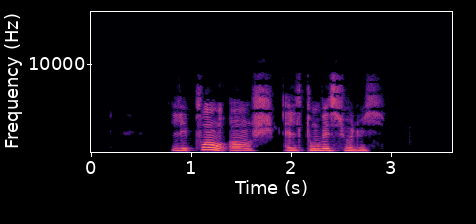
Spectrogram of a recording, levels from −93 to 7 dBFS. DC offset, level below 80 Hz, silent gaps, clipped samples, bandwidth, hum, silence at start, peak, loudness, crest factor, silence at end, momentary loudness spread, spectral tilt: under 0.1%; -76 dBFS; none; under 0.1%; 9.4 kHz; none; 0.8 s; -10 dBFS; -27 LUFS; 20 dB; 0.7 s; 13 LU; -4.5 dB/octave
